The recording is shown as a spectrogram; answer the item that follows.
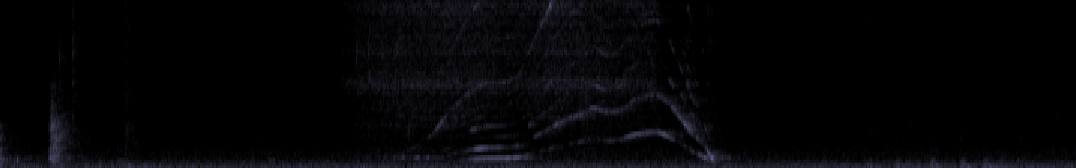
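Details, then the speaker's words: High-pitched whine rising and falling as a high-speed dental handpiece spins up, cuts and winds down in a quiet room, during a mesial proximal box preparation on a typodont tooth before extending buccally and lingually. "So I'm happy with this, happy with the depth here, so I'm just gonna go buccal and lingual."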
